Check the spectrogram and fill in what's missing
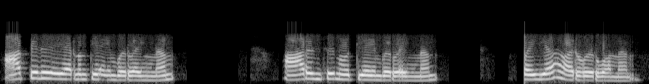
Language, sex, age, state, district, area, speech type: Tamil, female, 45-60, Tamil Nadu, Erode, rural, conversation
